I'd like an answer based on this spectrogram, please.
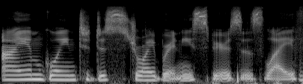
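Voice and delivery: ordinary talk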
